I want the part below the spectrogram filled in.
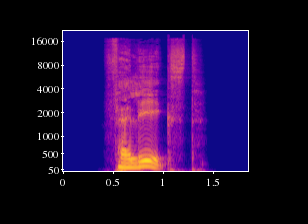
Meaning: second-person singular present of verlegen
- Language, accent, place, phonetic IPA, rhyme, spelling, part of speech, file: German, Germany, Berlin, [fɛɐ̯ˈleːkst], -eːkst, verlegst, verb, De-verlegst.ogg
